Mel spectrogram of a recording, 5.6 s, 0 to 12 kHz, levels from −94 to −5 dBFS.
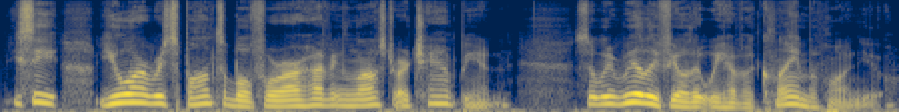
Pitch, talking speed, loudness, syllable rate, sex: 150 Hz, 235 wpm, -19 LUFS, 6.3 syllables/s, male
